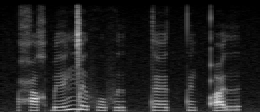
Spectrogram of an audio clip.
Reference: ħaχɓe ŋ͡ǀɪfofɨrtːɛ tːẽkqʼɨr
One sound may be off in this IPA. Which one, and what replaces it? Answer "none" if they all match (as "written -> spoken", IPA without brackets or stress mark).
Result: none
